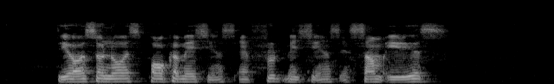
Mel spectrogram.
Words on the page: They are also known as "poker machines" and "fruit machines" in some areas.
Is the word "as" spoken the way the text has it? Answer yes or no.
yes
